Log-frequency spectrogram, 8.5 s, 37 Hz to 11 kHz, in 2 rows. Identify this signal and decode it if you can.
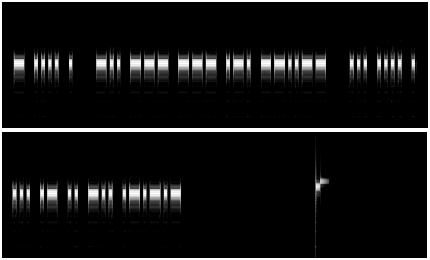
Morse code, heard as a keyed tone, about 36 wpm, 700 Hz. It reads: THE DOOR, SHE SAID.
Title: Sentences from Top 1000 Words - Review Part 2 - 35wpm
